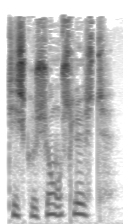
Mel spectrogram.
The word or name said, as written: diskussionslyst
